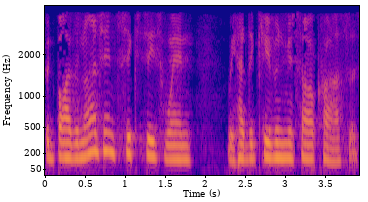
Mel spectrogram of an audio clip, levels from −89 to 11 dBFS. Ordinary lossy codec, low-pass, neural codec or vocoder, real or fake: AAC, 16 kbps; 3.6 kHz; codec, 24 kHz, 3 kbps, HILCodec; fake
